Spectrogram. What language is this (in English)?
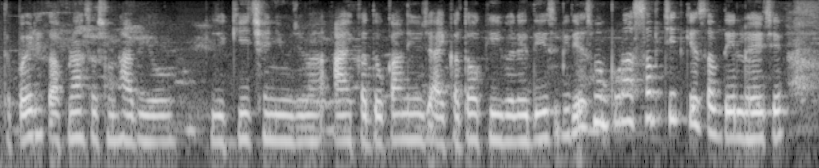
Maithili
